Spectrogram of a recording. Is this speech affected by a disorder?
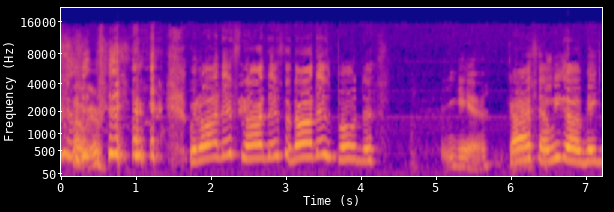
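Yes: cerebral palsy.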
